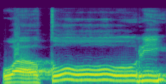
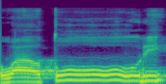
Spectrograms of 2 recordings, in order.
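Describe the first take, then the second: No difference in how they are said.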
